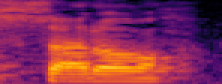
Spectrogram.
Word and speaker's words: subtle: And then again with subtle, so some people would say that the B is silent. I like to think of the B, T as one unit for T.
